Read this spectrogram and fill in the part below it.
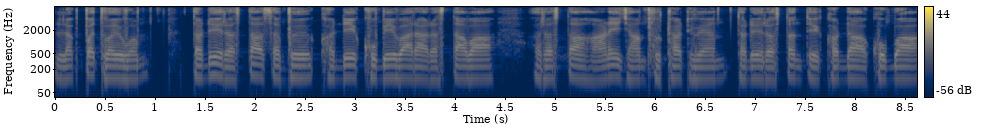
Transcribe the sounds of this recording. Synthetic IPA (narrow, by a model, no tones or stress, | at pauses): lɐkpət̪ʋɐjoəmt̪ɐɗẽɾəst̪asəbʱkʰəɗekʰuːɓeʋaːɾaɾəst̪aːʋaːɾəst̪aɦaːɽ̃ed͡ʒʱaːmsʊʈʰaʈʰiʋanɪ̆t̪əɗẽɾəst̪ənɪ̆t̪ekʰəɗakʰuːɓa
